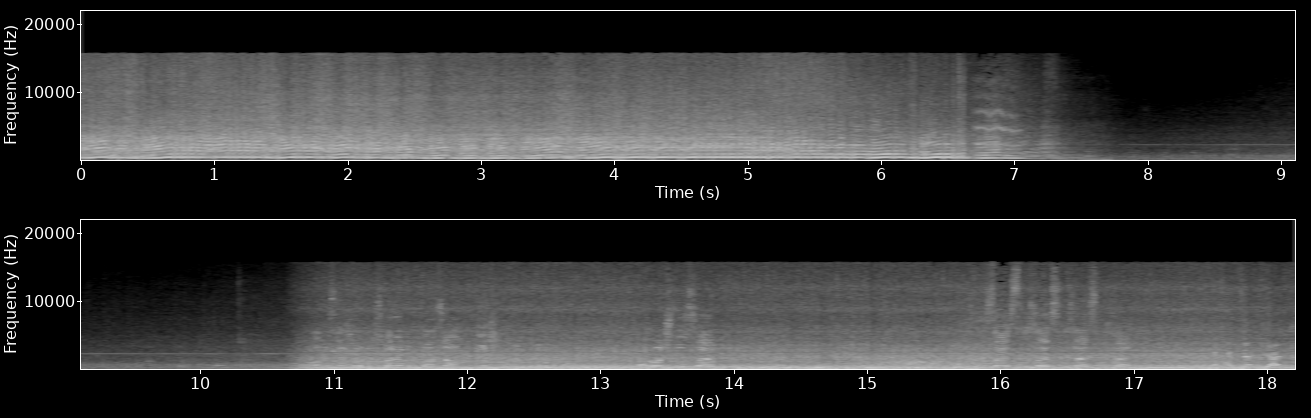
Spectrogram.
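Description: Sportbike engine revving hard and held high, its pitch wavering up and down, then the revs falling away about seven seconds in. After a brief lull, a steady mix of idling motorcycles and voices follows.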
